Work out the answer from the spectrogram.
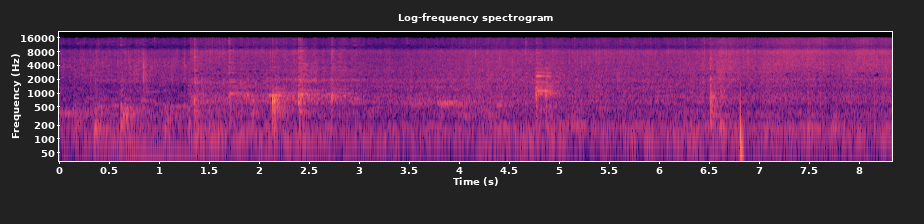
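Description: Chopped capsicum sizzling in oil in a steel pan, with a steady hiss. A steel spoon stirs and scrapes against the pan, making several short clinks.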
